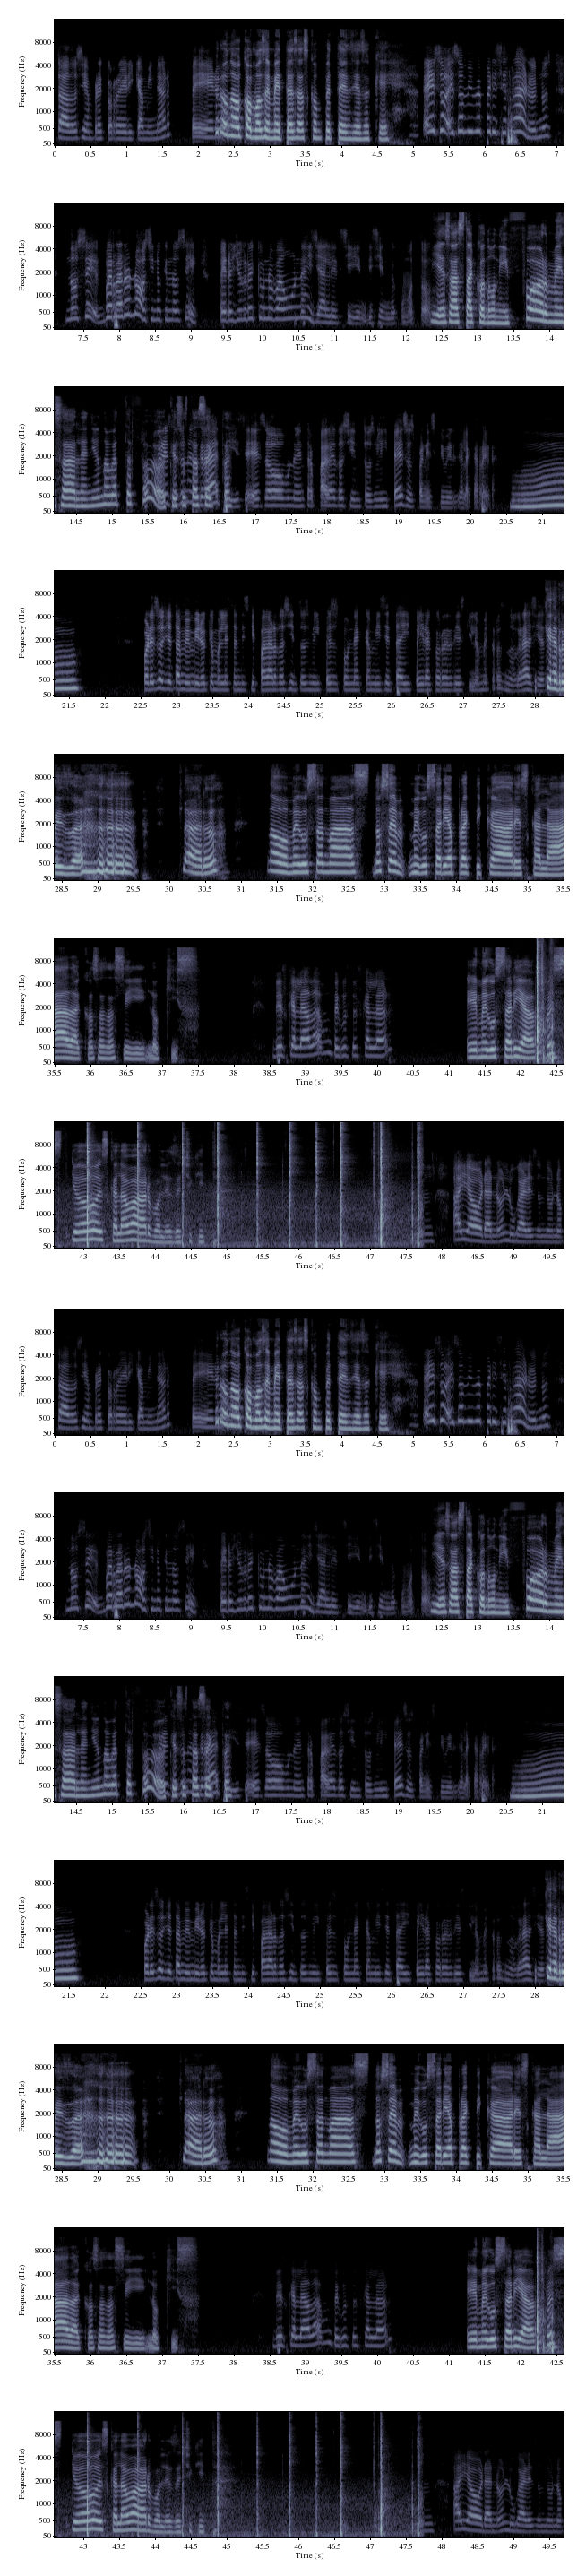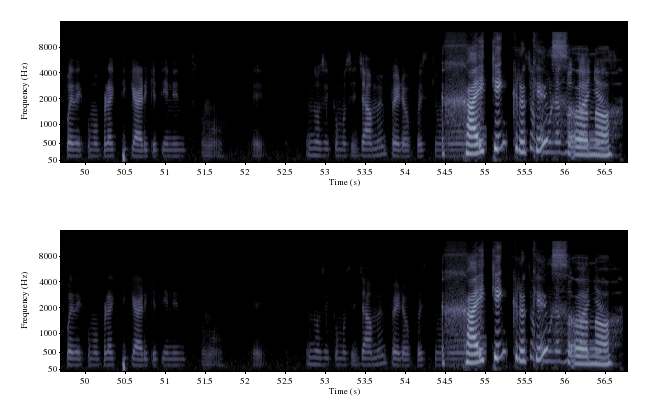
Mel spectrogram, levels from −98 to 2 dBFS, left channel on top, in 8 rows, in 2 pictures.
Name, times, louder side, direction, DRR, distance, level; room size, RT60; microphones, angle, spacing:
voice 1, 0.0-1.6 1.9-2.6 4.9-12.5 15.6-20.3 22.5-29.0 30.3-30.8 38.3-40.2 47.6-51.7 52.1-52.2 52.8-54.8 55.5-56.6, left 4 dB, 80° left, 2.1 m, -54 dB
voice 2, 2.3-4.9 12.3-15.7 16.1-16.7 20.6-21.6 28.2-29.6 30.2-30.8 31.4-37.4 41.3-45.1 54.5-56.6, left 1 dB, 10° left, 1.0 m, -38 dB
sound 1, 41.9-47.8, left 7 dB, 40° left, 0.6 m, -39 dB
open air
head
